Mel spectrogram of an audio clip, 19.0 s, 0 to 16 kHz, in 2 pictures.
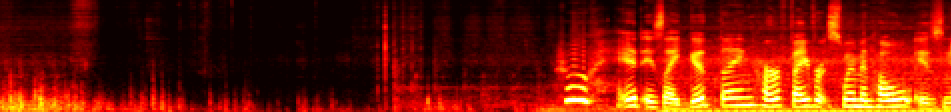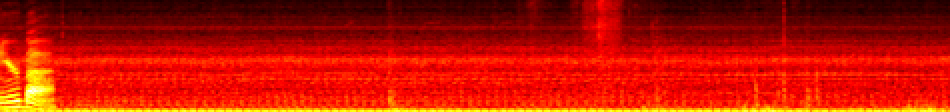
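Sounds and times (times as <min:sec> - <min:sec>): engine running at low revs: 0:04.0 - 0:19.0.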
